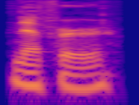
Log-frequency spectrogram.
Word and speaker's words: nefer: In modern transcriptions, an E is added between consonants to aid in their pronunciation. For example, NFR, nefer, or good, is typically written Nefer.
